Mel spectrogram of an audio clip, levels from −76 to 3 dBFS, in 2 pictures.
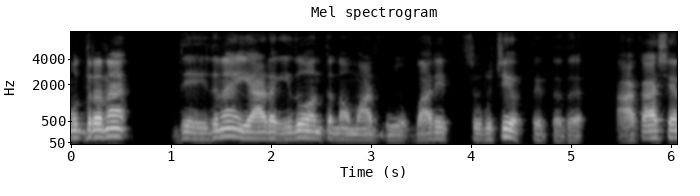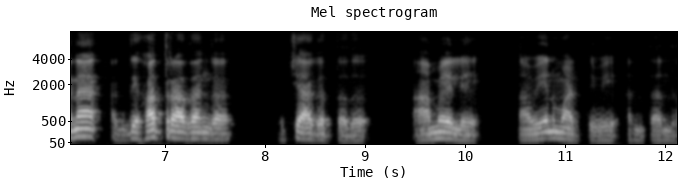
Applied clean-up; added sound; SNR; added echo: neural mask model Resemble Enhance denoiser.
